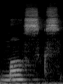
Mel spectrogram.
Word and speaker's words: mosque: Just after sunset, mosques fill with worshippers.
